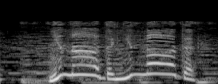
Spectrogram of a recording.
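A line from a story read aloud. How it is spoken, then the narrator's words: Crowd shouting. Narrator (Russian): закричали все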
